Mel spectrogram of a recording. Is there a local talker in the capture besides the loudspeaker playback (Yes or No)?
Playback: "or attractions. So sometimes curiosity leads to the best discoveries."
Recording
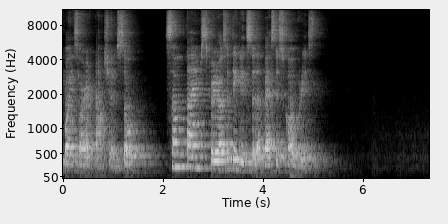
No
